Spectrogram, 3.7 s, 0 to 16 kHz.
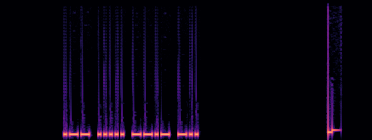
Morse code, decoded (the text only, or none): W5QD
